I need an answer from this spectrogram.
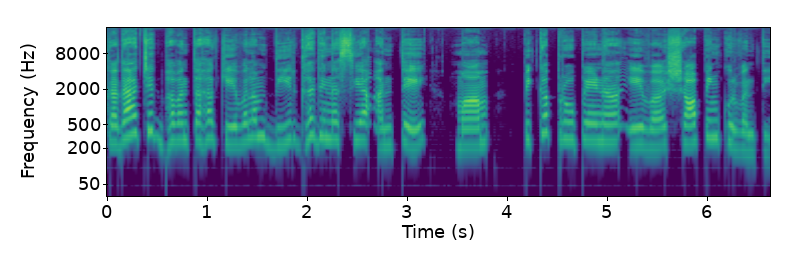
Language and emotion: Sanskrit, neutral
